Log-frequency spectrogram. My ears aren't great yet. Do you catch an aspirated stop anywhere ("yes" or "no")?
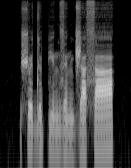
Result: no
